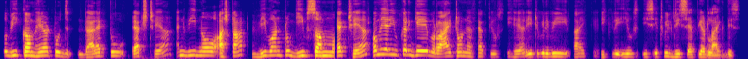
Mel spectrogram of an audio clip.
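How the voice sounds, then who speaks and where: A software tutorial instructor narrating unscripted step-by-step instructions in halting, repetitive English with non-native phrasing. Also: mid-range voice.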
